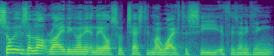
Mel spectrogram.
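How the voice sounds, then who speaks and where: Speaking at a very fast pace, a man with a Welsh accent uses a medium pitch. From Wales, Cardiff. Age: 30s. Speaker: musician. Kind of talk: casual interview. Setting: studio.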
